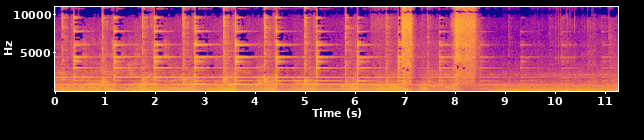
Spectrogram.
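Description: Train passing on the rails, with a steady high squeal and a ringing that repeats about twice a second. About two-thirds of the way in come two short hissing bursts, after which the sound drops and a low rhythmic thudding carries on.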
